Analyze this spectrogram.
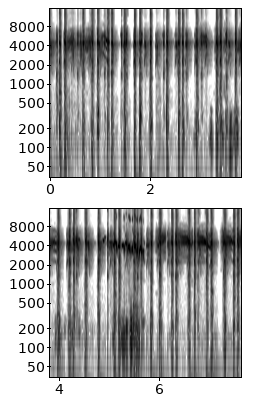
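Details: Black-browed reed warbler lure recording used to attract birds: dense, rapid bursts of harsh chattering clicks and scratchy notes, almost continuous with brief gaps, shrill and high-pitched throughout.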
